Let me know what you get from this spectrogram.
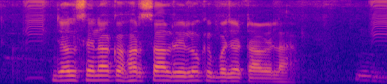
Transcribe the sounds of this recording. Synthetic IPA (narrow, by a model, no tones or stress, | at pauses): d͡ʒəlsenakeɦəɾsalɾelõkebəd͡ʒəʈawela̰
